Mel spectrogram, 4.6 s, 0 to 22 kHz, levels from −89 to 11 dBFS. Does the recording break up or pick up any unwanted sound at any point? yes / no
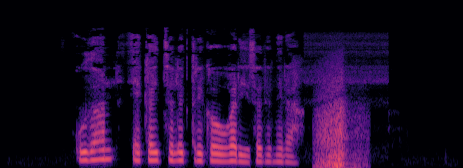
yes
